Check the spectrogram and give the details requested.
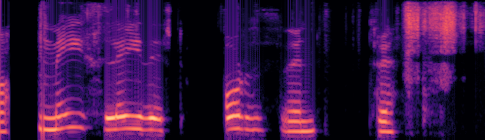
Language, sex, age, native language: Icelandic, male, 7, Icelandic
